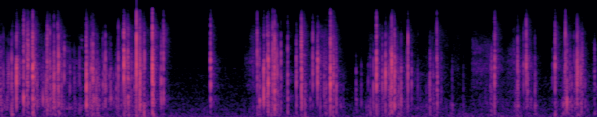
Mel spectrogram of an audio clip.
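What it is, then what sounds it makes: Plastic product bag. A medium yellow Swiffer Dusters plastic package filled with soft refills is crinkled and tapped with fingers and nails. Bright, crackly crinkling comes in bursts of quick sharp clicks, with short quiet pauses between them. There is almost no low end.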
